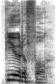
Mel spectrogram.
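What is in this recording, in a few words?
beautiful, slow; english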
